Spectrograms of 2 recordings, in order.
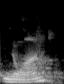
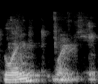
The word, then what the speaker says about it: Nguyen: Is it Nguyen? Nguyen? Nguyen? 1A. The N is silent.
